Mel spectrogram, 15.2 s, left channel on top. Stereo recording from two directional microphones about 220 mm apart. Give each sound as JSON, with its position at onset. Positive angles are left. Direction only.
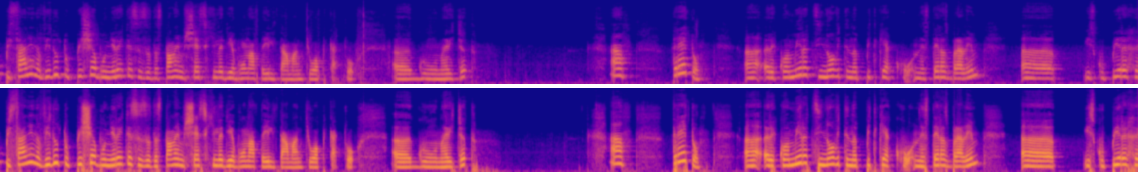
{"t": 0.0, "sound": "a woman's voice", "side_deg": -50}
{"t": 7.8, "sound": "a woman's voice", "side_deg": -45}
